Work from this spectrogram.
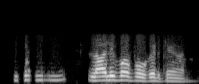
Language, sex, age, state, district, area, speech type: Telugu, male, 30-45, Telangana, Hyderabad, urban, conversation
